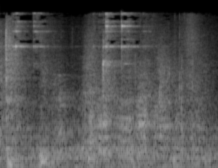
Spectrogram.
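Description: A Bernese mountain dog moving about close by, with irregular short clicks and rustles.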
